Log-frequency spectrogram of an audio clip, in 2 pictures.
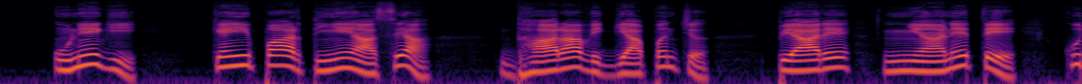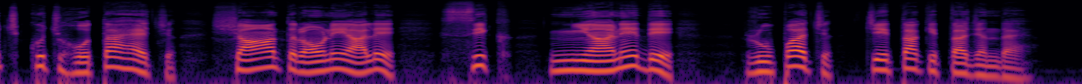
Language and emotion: Dogri, neutral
